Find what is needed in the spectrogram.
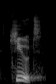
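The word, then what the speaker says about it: Qt: You could use cute. It's pronounced cute by the way.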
